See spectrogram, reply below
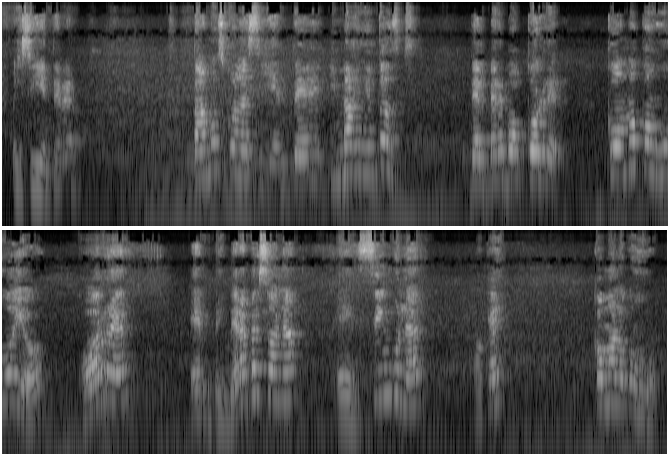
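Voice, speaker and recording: A woman's voice: fairly high pitch, a little hiss or hum. A woman teaching a grade-school lesson, asking the children questions and praising their answers with patience.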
